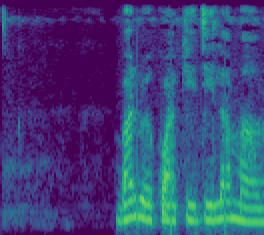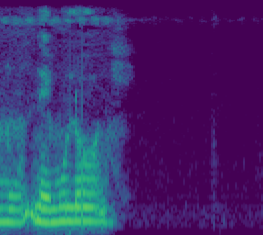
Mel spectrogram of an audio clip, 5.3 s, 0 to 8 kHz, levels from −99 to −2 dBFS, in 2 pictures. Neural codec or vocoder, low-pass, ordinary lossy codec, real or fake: none; 7.2 kHz; AAC, 48 kbps; real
